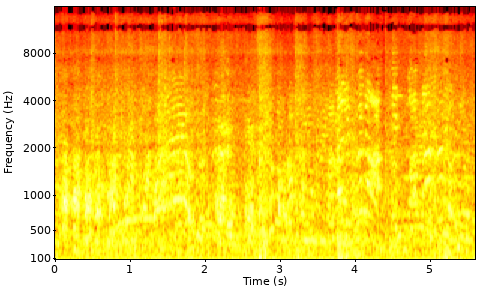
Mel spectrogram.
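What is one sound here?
Children shout and squeal excitedly close by.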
